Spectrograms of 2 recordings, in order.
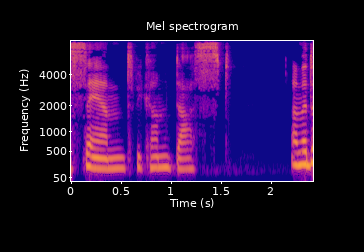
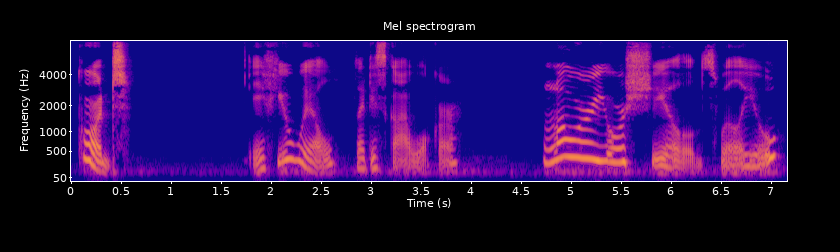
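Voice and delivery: slow, higher Yoda request; 5 semitones higher, 4 dB quieter, slower than usual. Acted. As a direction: gently coax her in Yoda's voice. Yoda voiced in story.

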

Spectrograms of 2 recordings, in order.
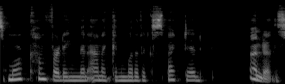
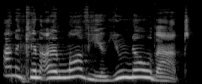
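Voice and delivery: high, loud, urgent reassurance; exasperated declaration of love; insistent pleading; 8 semitones higher, 7 dB louder than usual. Acted. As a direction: plead with him to believe it. Pleading with Anakin in a quarrel.

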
